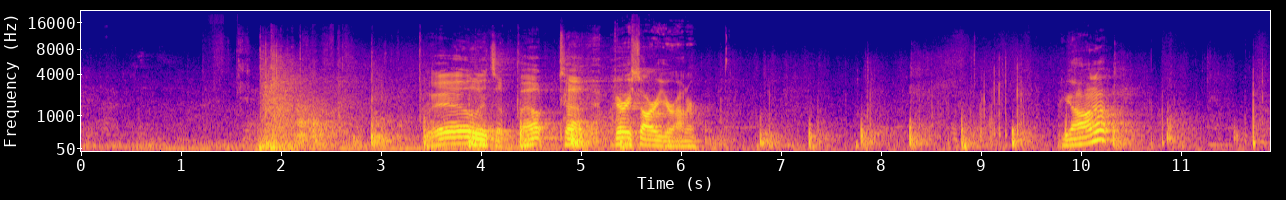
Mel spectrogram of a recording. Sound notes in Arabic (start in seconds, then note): 0.0 الناس يثرثرون بهدوء; 7.7 خطوات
